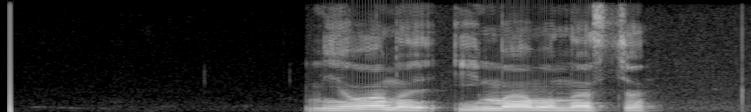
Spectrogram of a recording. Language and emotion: Russian, neutral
